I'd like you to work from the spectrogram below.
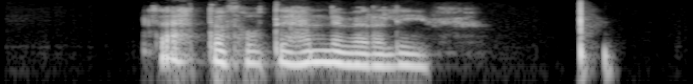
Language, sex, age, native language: Icelandic, female, 30-39, Icelandic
